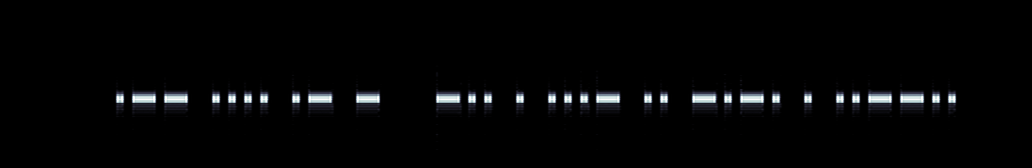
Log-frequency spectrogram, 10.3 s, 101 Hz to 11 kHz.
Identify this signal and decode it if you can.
Morse code, heard as a keyed tone, about 15 wpm, 700 Hz. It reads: WHAT DEVICE?
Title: Sentences from Top 1500 Words 15wpm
